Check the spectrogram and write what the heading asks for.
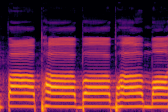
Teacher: पा वर्ग में दोनों होठ हमारे क्या है? आपस में टच होते हैं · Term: ओष्ठ से उच्चारित वर्ण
